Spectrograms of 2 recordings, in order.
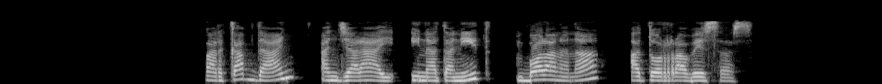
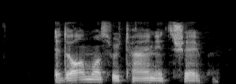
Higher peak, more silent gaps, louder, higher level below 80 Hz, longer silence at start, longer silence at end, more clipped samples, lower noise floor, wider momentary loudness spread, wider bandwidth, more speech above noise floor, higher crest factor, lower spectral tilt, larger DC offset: about the same, -2 dBFS vs -2 dBFS; first, 6.14-6.23 s vs none; about the same, -16 LUFS vs -18 LUFS; about the same, -56 dBFS vs -60 dBFS; first, 2.05 s vs 0.55 s; first, 1.3 s vs 0.2 s; neither; first, -86 dBFS vs -65 dBFS; about the same, 7 LU vs 6 LU; about the same, 8.2 kHz vs 8 kHz; first, 70 dB vs 47 dB; about the same, 16 dB vs 18 dB; about the same, -4 dB/octave vs -3 dB/octave; neither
